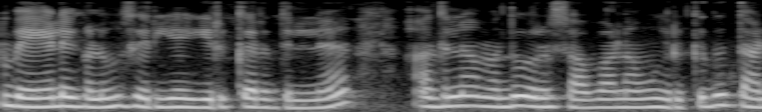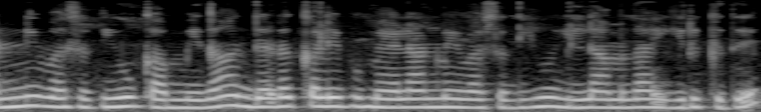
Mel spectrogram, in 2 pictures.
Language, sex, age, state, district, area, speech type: Tamil, female, 18-30, Tamil Nadu, Tiruppur, urban, spontaneous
